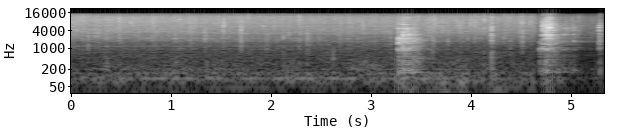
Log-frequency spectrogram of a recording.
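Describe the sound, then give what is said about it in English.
Chinese sausage, mushrooms and dried shrimp stir-fry in a pan with a steady, hissing sizzle, and near the end two louder bursts of stirring cut through the frying noise. No voices are heard. “just gonna stir that around and just like stir fry it for around 2 to 3 minutes”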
